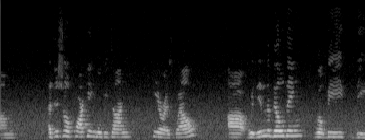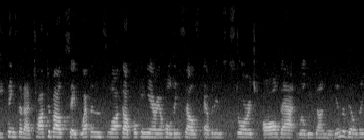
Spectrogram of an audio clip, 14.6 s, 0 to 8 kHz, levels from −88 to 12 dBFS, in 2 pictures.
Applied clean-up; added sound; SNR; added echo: none; none; none; none.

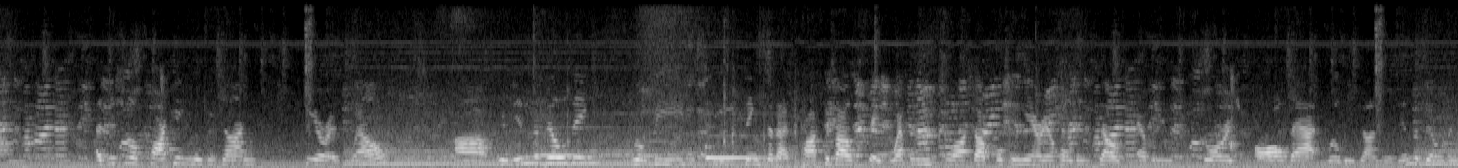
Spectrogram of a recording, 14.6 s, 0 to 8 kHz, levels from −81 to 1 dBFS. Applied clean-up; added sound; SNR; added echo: none; Subway, metro, underground; 4 dB; none.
